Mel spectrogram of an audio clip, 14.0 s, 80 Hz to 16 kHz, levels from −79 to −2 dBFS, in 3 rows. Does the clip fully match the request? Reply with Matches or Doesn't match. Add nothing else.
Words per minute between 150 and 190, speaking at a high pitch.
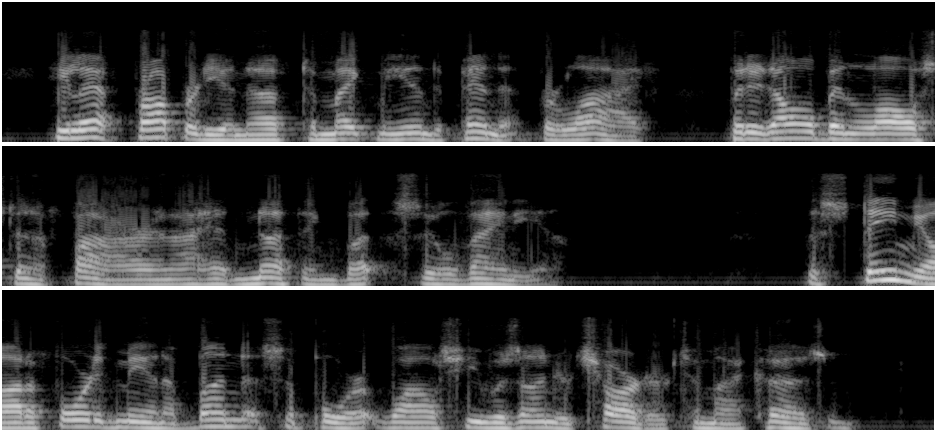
Doesn't match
